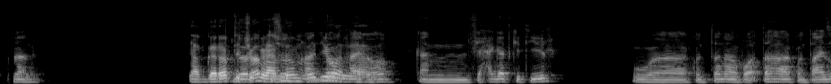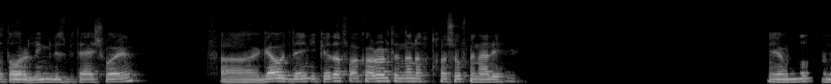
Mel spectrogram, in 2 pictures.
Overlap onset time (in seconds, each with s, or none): 2.3 s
